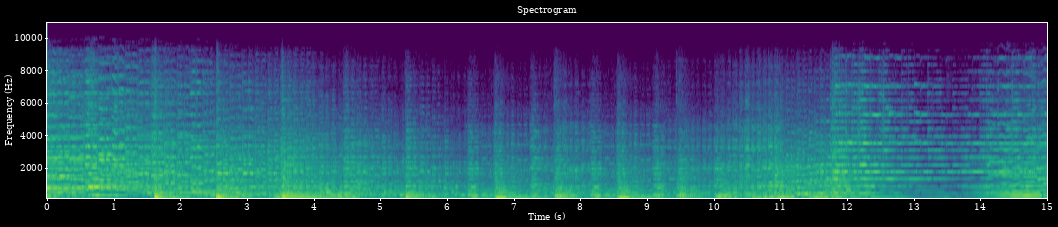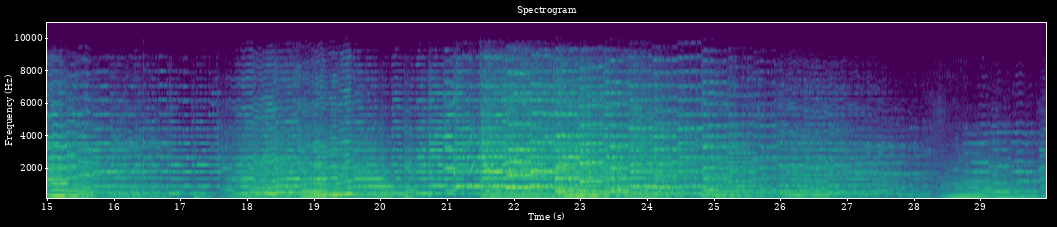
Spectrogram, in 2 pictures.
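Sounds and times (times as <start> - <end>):
classical music: 0.0 - 29.9.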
